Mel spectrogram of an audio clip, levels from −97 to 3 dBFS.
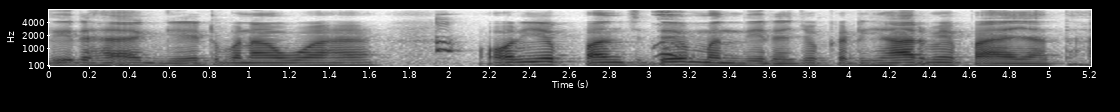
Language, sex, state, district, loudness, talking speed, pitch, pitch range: Hindi, male, Bihar, Katihar, -20 LUFS, 195 wpm, 130 Hz, 120-140 Hz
